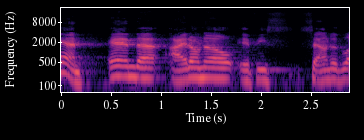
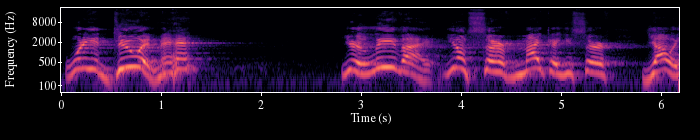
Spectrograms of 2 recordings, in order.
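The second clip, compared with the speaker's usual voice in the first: loud, high mock rebuke; raised, indignant mock scolding; 8 semitones higher, 8 dB louder than usual. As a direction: scold him hard, like a prophet calling out a wayward priest. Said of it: "here's what they should have said to him".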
